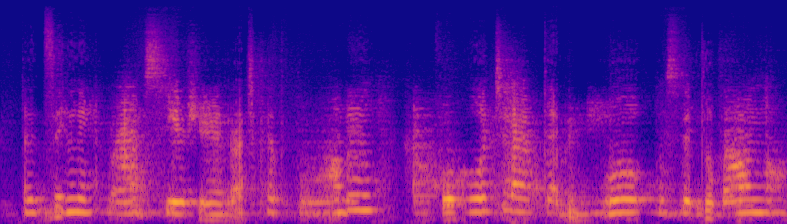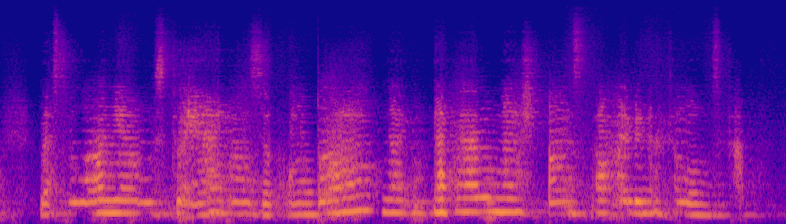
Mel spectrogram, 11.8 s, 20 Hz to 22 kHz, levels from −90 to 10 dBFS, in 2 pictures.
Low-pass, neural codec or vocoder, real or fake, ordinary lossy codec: 19.8 kHz; codec, 44.1 kHz, 0.9 kbps, DAC; fake; none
